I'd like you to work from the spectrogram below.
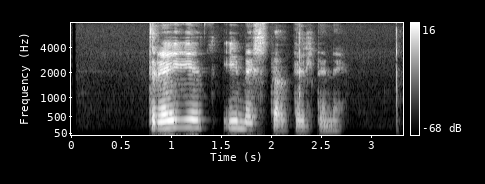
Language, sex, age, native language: Icelandic, female, 50-59, Icelandic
